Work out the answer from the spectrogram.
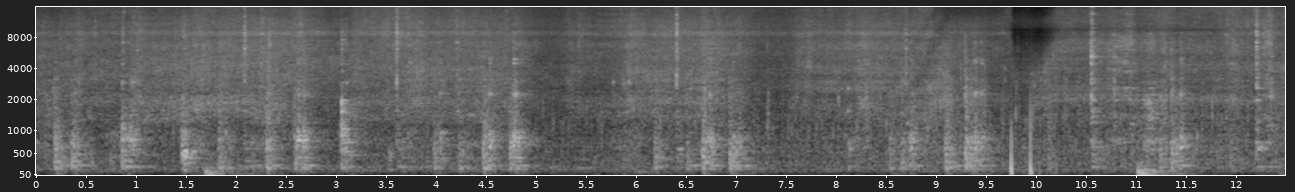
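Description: Chicken curry sizzling in oil in a kadai while a metal spatula stirs it, scraping and clicking against the pan many times over the steady sizzle.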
